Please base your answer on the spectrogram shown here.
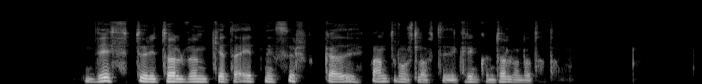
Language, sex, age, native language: Icelandic, male, 60-69, Icelandic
